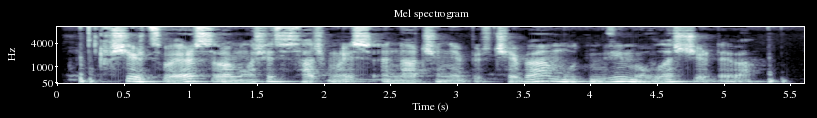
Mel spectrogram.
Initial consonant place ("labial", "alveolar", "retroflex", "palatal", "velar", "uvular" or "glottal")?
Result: uvular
